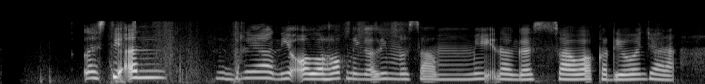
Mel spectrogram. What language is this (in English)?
Sundanese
